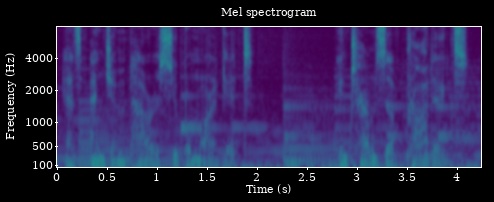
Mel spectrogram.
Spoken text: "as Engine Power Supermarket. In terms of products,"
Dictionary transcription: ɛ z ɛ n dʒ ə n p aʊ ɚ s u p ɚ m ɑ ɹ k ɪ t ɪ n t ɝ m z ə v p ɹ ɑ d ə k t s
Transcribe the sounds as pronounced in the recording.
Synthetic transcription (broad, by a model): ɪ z ɛ n dʒ ə n p aʊ ɚ s u p ɚ m ɑ ɹ k ɪ t ɪ n t ɝ m z ə v p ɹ ɑ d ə k t s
